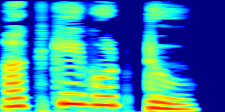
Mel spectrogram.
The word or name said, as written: ಅಗ್ಗಡ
